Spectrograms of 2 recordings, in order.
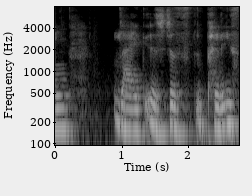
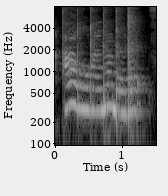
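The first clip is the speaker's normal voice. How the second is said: high-pitched put-on voice; playful grudge vow; 9 semitones higher than usual. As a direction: make a mock vow up high.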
